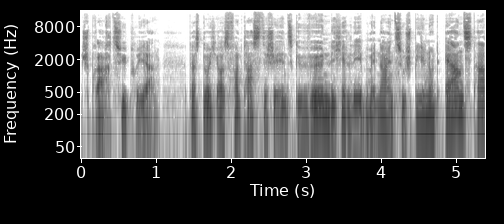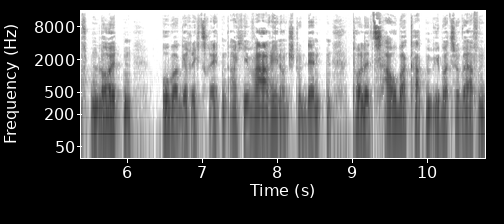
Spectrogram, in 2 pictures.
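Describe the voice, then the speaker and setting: A man's voice: medium pitch, vocal fry, husky, no echo, studio quality. A man narrating a literary tale in a scripted, formal reading style.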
